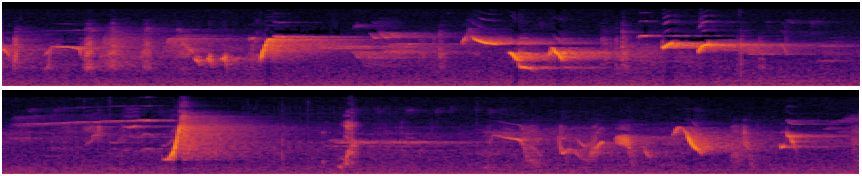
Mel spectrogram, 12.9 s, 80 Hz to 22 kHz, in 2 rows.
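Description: Australian superb lyrebird mimicking R2-D2 droid sounds: rapid electronic-like whistles, chirps and sweeping squawks in irregular bursts, fairly close and clear over a low steady background hum, with no talking.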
